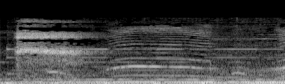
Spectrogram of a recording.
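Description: A small child cries in a thin, wavering wail that rises and falls over a few seconds, set against a heavy, low rumbling drone.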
